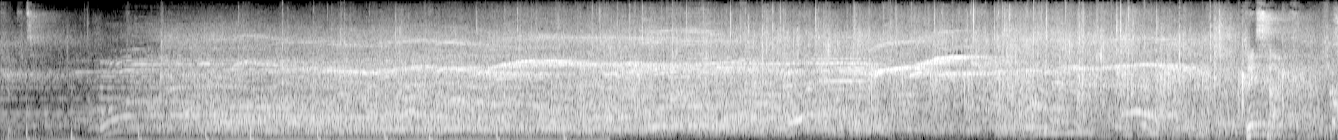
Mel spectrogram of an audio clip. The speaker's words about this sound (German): Es wurde gepfiffen, ich wurde ausgebuht und sowas. Ja, also das war mir in diesem Maß nie äh, passiert.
